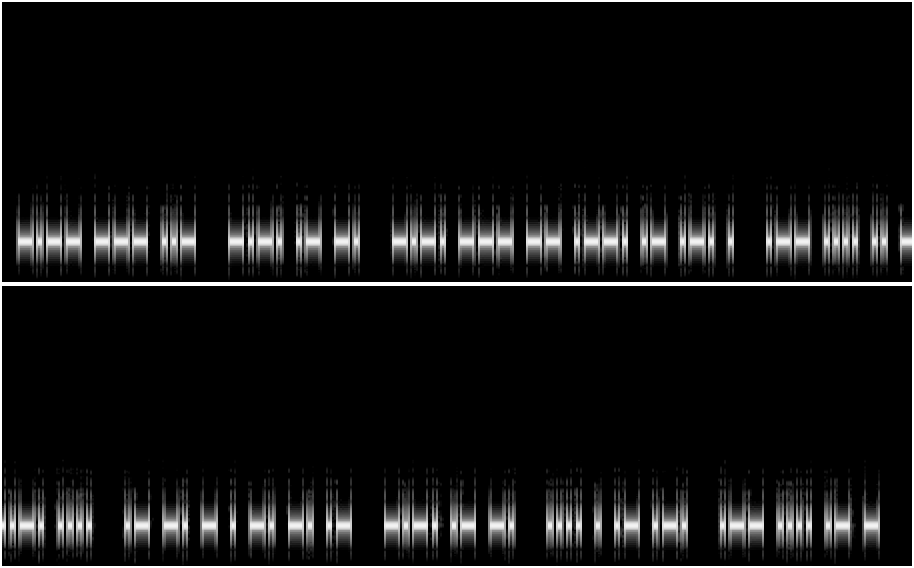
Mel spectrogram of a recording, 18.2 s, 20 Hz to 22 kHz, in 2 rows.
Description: Morse code, heard as a keyed tone, about 25 wpm, 600 Hz. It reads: YOU CAN COMPARE WHICH ANTENNA CAN HEAR WHAT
